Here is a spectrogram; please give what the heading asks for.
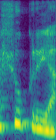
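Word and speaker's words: syukur: আরেকটা হল কৃতজ্ঞতা বা শুকরিয়া আল্লাহর প্রতি শুকরিয়া করা যেমন এটাকে মালয়েশিয়ান ভাষায় বলা হয় শুকুর স উচ্চারণ হবে না হবে শুকুর শুকুর আলহামদুলিল্লাহ শুকুর আলহামদুলিল্লাহ আলহামদুলিল্লাহ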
